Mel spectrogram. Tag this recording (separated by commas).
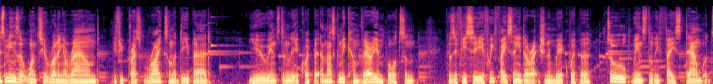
Music, Speech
